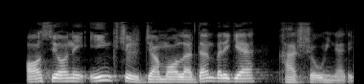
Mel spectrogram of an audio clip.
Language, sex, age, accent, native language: Uzbek, male, 19-29, Samarqand, Uzbek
